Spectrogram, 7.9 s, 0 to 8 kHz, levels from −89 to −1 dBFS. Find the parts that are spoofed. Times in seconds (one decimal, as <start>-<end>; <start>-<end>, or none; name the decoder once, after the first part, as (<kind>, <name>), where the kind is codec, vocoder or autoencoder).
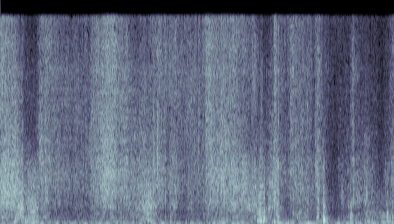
none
